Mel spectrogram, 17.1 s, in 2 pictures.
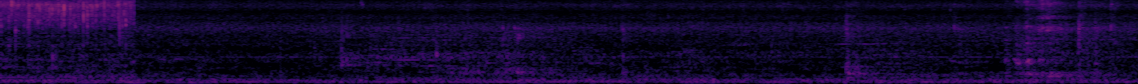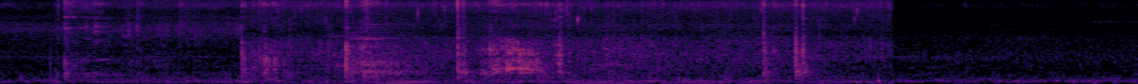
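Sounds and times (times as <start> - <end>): potatoes sizzling in oil: 0.0 - 1.0, 7.4 - 15.2
metal spoon scraping pan: 7.5 - 8.2, 9.0 - 14.7.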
